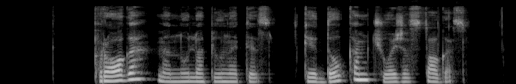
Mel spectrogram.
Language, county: Lithuanian, Vilnius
